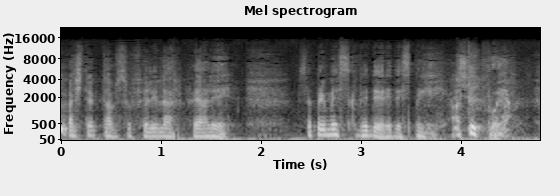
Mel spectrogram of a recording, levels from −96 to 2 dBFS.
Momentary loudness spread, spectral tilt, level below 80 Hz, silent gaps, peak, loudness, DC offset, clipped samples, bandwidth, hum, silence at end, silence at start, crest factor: 13 LU; -6 dB/octave; -38 dBFS; none; -4 dBFS; -23 LUFS; under 0.1%; under 0.1%; 14.5 kHz; none; 0 s; 0 s; 20 dB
